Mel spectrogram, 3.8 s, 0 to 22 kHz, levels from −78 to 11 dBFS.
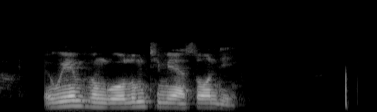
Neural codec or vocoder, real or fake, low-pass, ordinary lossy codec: none; real; 5.4 kHz; AAC, 32 kbps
